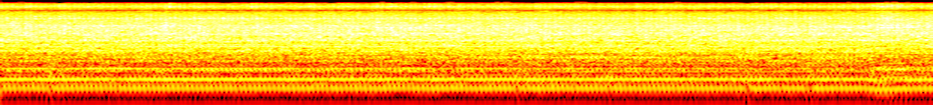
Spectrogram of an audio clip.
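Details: Generator after parts replacement, running with a vacuum cleaner plugged in as a light load: a steady, even drone at constant pitch with no misses or surging; it runs smooth.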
